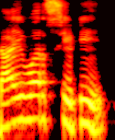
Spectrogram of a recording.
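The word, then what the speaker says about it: diversity: आई टी वाई को हम सीटी पढ़ते हैं डाइवर्सिटी देखिए डाइवर्सिटी डाइवर्सिटी मींस होता है बेमेल होना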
